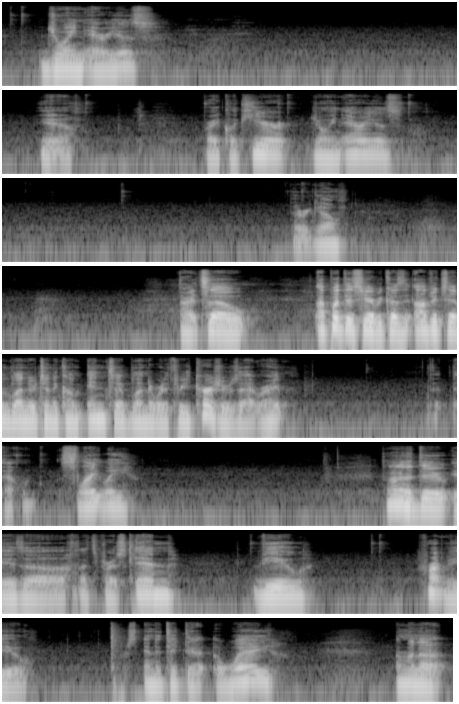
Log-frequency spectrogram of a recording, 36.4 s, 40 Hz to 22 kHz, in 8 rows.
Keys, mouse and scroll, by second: 0.1 click, 0.2 click, 5.3 click, 6.6 right click, 7.3 click, 8.6 click, 8.7 click, 10.3 click, 18.1-19.3 scroll down 1, 22.9 shift+right click, 29.8 click, 29.8 n, 31.0 click, 31.1 click.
